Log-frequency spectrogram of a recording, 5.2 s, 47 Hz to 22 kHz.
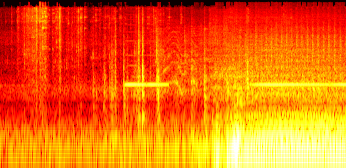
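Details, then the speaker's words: Jeep engine started with key, steady tapping about four per second at idle; owner unsure whether motor knock, piston slap or lifter tick; noise goes away around 2,000 rpm. Engine ticking at idle. "This thing, I don't know if it's a motor knock, piston slap, lifter tick."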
